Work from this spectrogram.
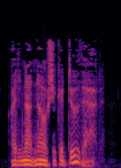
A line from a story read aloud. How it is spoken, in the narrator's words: Rand said softly to Lan, his cheeks hot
